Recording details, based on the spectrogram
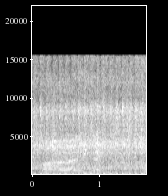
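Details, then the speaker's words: TMX125 Alpha converted to 175cc, warm after road test; now steady even single-cylinder idle thump with no rattle or clatter; smooth and healthy, valve clearance to be readjusted. "Oh, ngayon, Tahimik. tahimik na. Ayan, smooth na yung makina ni boss."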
